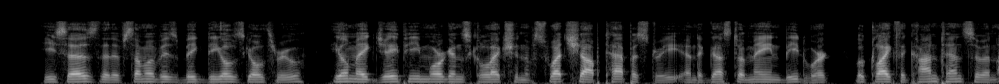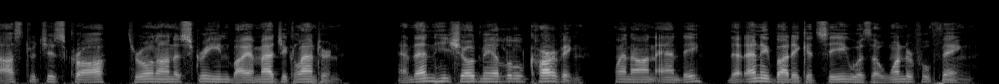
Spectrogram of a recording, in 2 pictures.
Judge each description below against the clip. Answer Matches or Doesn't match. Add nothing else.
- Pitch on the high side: Doesn't match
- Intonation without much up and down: Matches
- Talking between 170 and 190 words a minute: Matches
